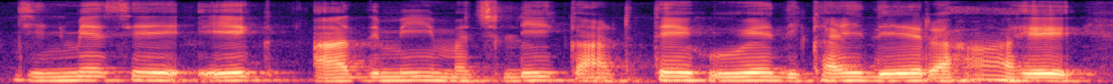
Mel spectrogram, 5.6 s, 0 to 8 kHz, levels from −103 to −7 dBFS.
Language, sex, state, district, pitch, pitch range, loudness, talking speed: Hindi, male, Uttar Pradesh, Lalitpur, 130 Hz, 125-140 Hz, -16 LUFS, 120 wpm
